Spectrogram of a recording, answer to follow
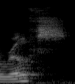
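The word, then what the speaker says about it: Roefs: I did go with the Sunderland goalkeeper, Roofs. I think that's how you pronounce it. R O E Fs.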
